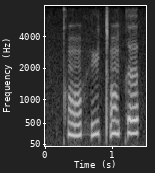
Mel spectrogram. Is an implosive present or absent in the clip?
absent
